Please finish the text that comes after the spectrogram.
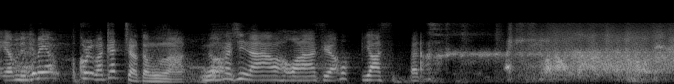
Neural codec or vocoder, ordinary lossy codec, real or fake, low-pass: codec, 16 kHz, 0.5 kbps, FunCodec, trained on Chinese and English, 25 frames a second; none; fake; 7.2 kHz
